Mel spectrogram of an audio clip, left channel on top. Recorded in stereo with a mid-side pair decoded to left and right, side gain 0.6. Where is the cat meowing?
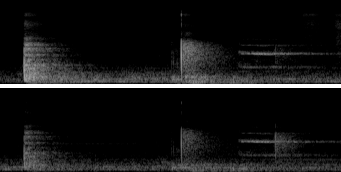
20° left, 8 m; by 2.9 s 25° left, 7.5 m.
